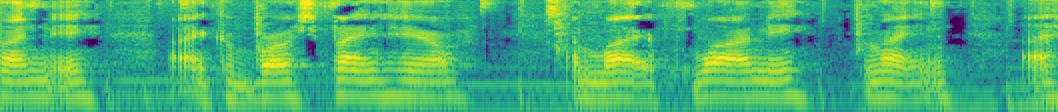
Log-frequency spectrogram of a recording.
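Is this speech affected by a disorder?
Yes: ALS; over 25 years since onset, uses cannabis.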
